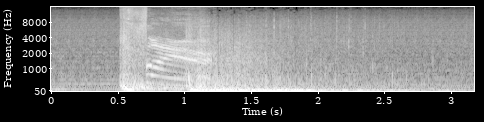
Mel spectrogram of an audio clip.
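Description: Heavy 400 mm naval guns in the strategy game Strategic Mind: The Pacific fire one loud, sharp blast that rolls into a long, deep rumbling boom.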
